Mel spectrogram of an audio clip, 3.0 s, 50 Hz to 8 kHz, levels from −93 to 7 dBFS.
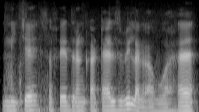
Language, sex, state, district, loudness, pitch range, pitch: Hindi, male, Jharkhand, Palamu, -20 LUFS, 105-115 Hz, 110 Hz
